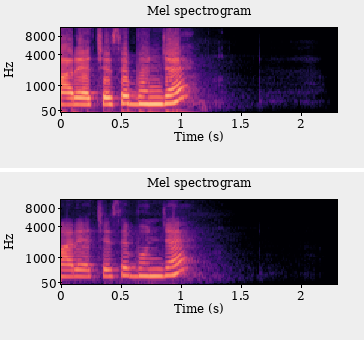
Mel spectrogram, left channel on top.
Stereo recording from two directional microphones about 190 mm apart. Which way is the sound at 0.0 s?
45° left (ahead or behind).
